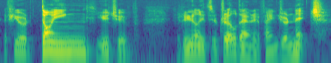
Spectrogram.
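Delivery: hammed-up YouTuber, DOY-ING and NITCH; loud mock YouTuber. Mocking a YouTuber's advice with loud DOY-ING.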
